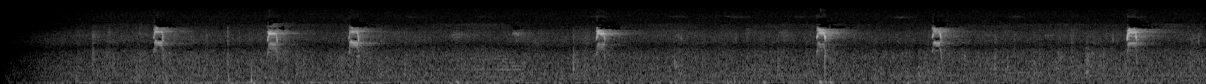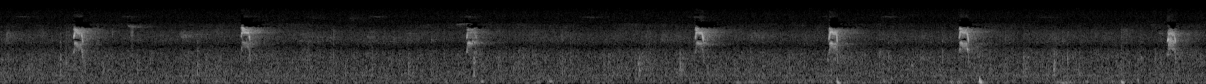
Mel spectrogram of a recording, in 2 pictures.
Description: Hyloctistes subulatus, call; S. America; Eastern Lowlands

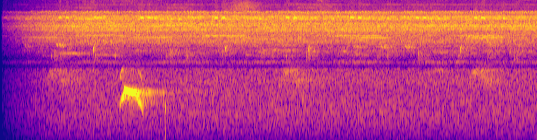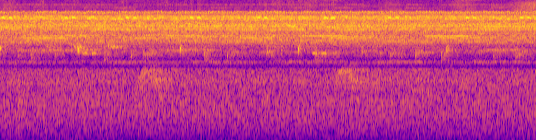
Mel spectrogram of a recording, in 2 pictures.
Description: Pulsatrix perspicillata, calls of immature; S. America; Eastern Lowlands

